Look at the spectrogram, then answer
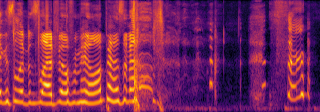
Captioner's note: laugh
